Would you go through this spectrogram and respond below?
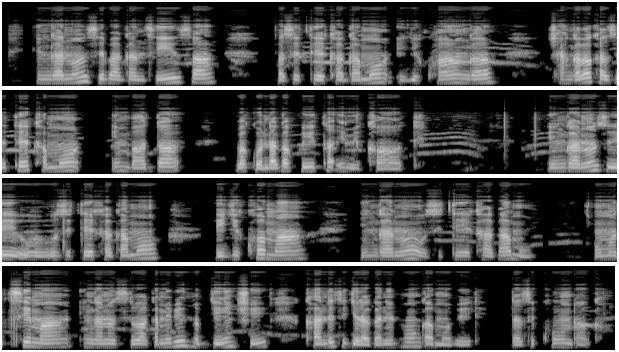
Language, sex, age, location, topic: Kinyarwanda, female, 36-49, Musanze, agriculture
